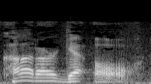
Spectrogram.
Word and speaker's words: katargeo: K-A-T-A-R-G-E long O. Katargeo.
